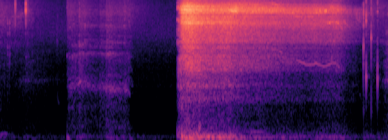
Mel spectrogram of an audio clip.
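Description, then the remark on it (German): A deep, exaggerated sniff drawn hard through the nose, loud, lasting nearly two seconds after a softer preliminary breath, with no talking. “Kann ich, aber warte, ich, ich schnief jetzt mal tiefer.”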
